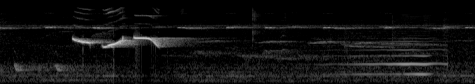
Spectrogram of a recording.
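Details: Jungle flycatcher (tledekan) in the wild delivering a bright, slurred whistled phrase that swoops up and down, followed by quieter trailing notes, with a constant high-pitched insect buzz behind it.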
